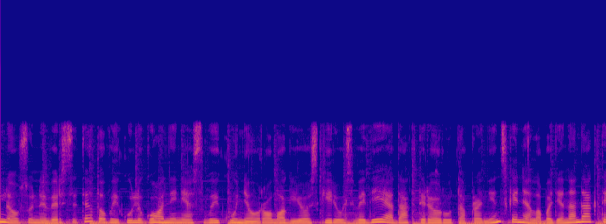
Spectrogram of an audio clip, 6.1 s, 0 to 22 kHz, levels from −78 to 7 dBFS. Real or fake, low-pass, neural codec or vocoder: real; 9.9 kHz; none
